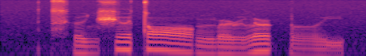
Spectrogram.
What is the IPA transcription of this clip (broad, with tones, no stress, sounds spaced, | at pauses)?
t͡sʰ ɘ˨ ʎ ʃ ɘ˦ t ɔː˦˨ ŋ͡m ə˞˨ ɭ l ə˞˦ k͡p ɤ˨ j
